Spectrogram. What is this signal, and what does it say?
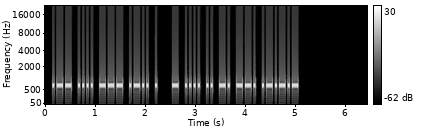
Morse code, heard as a keyed tone, about 28 wpm, 700 Hz. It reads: WHOLE THING.
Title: Sentences from Top 1000 Words - Review Part 1 - 28wpm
